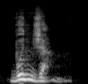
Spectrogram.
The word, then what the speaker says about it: Bunjang: Usually, nagkakamali po yung pronunciation nila ng Bunjang kasi B-U-N yung spelling niya. Pero ang tunay na pronunciation po niya ay Bunjang.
